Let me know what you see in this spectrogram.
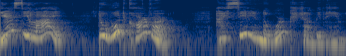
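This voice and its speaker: A female-sounding, put-on character voice is high-pitched with a cheerful tone. It moves at a fairly slow pace with long, frequent pauses. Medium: read story. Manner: cheerful, light.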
